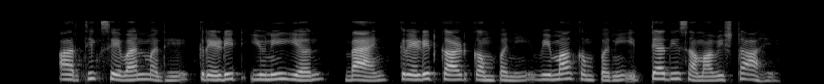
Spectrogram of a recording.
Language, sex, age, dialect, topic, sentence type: Marathi, female, 31-35, Northern Konkan, banking, statement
